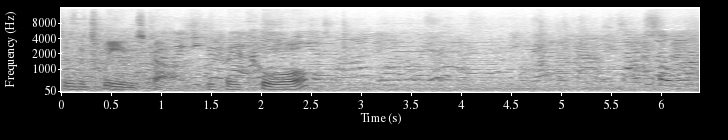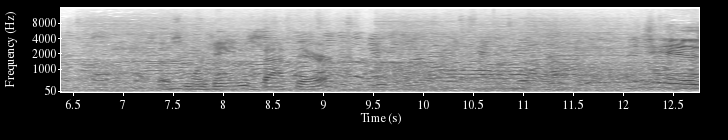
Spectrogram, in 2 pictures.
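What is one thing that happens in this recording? Children's voices chatter and call out around the room.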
